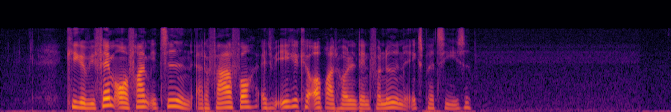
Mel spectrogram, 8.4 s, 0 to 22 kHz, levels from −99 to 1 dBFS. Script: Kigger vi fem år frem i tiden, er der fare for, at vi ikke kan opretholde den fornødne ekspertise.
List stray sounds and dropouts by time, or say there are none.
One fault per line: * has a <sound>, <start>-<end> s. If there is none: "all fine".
all fine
